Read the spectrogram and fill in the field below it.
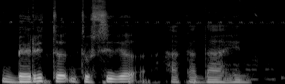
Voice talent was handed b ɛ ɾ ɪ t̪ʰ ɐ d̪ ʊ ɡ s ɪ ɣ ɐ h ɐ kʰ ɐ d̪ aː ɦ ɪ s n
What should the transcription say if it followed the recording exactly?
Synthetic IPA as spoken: b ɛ ɾ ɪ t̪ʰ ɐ d̪ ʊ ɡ s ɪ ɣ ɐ h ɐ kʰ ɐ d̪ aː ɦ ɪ n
